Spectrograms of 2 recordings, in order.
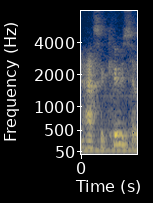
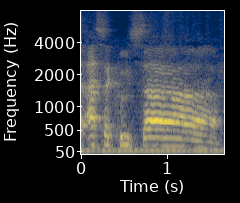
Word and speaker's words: Asakusa: But maybe there's one in Asakusa where all the mannequins went.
